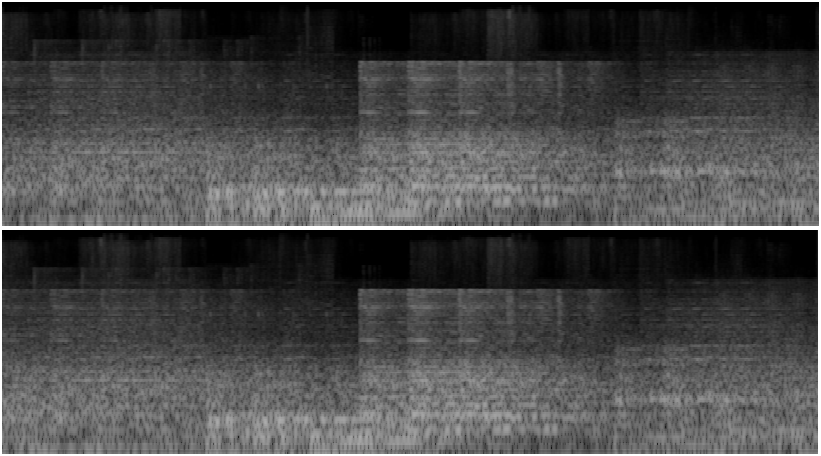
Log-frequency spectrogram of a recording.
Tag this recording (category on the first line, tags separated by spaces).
Instrument samples > Percussion
Industrial Underground Packs Dark Samples Ambient Weird Alien Drum Soundtrack Loopable Loop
